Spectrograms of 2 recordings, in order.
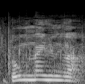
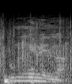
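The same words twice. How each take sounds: First: Higher-pitched, firm repeated command; insistent order. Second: Said in the usual way. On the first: Real, not acted. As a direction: order them firmly to stay put. Repeats order more forcefully to someone. (ज़ोर देकर, ऊँचे सुर में हुक्म)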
